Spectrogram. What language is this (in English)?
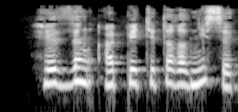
Bashkir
